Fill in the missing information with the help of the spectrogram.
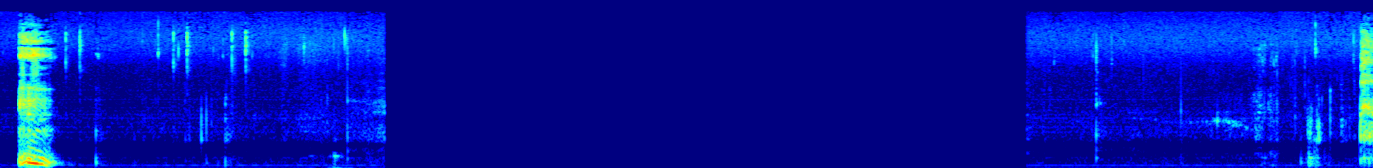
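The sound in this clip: A single short throat clearing at the start, followed by long near silence with faint clicks, then another brief soft sound at the end.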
